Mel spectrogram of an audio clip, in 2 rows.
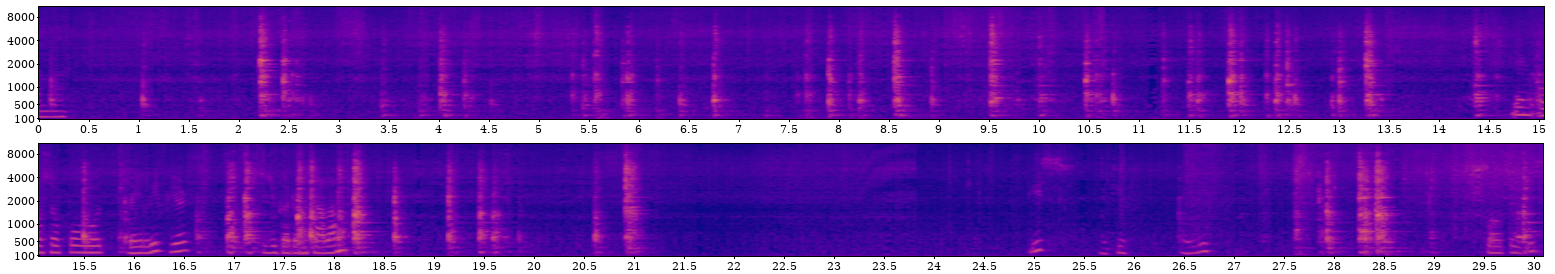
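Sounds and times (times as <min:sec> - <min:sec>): light sizzle of frying: 0:00.0 - 0:30.0.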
